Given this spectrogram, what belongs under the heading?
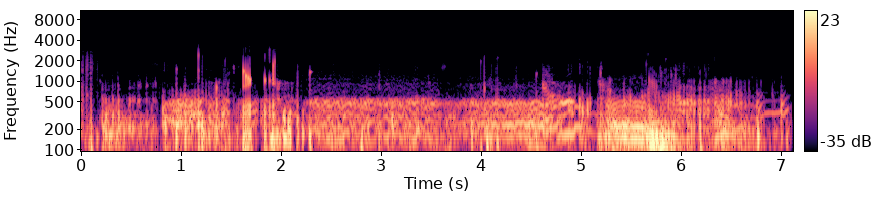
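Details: Empty stomach of a hungry person on a diet, in front of food: continuous low gurgling and rumbling without pause. Borborygmi, normal hunger bowel sound.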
